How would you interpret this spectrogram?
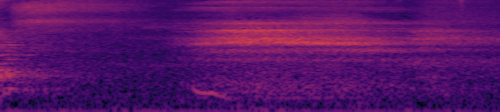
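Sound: ujjayi breathing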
